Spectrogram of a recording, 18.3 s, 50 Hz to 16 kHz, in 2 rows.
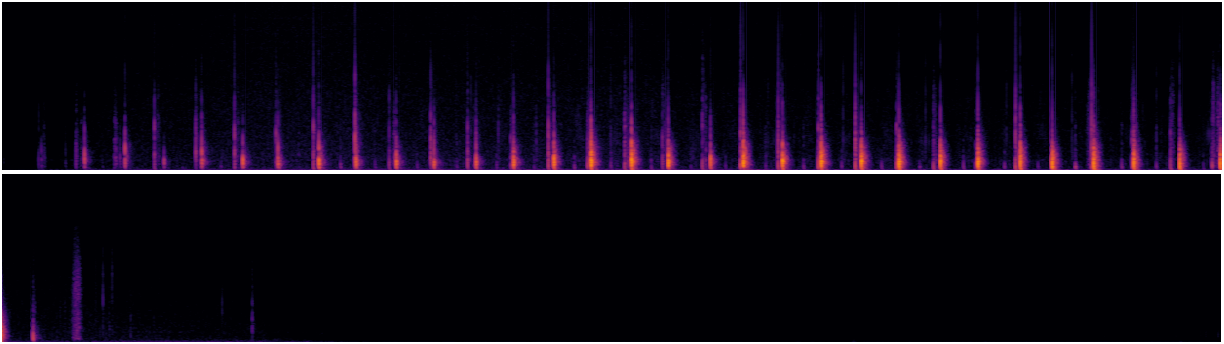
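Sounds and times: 
woman running footsteps on dead-acoustic wood: 0.5 - 9.5.

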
